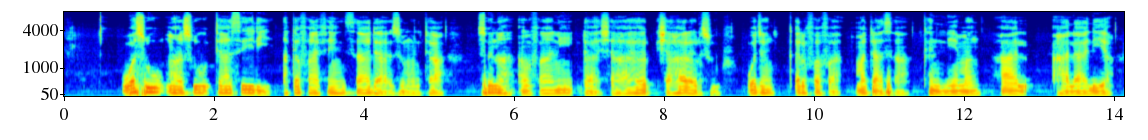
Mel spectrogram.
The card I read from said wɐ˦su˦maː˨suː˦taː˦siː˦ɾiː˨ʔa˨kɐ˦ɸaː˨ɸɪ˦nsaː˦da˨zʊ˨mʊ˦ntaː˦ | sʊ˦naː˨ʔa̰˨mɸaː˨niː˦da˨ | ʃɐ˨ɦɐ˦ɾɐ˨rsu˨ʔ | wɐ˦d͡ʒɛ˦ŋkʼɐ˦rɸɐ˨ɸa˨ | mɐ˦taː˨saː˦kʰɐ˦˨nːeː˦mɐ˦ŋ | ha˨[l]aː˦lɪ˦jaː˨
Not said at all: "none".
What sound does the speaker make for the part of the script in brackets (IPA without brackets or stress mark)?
l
